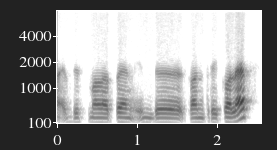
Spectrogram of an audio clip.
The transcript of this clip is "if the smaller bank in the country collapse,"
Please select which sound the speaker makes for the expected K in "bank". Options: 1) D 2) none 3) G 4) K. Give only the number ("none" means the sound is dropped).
2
